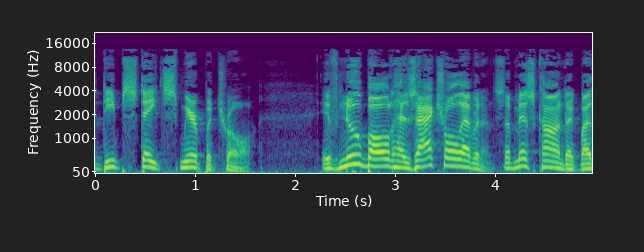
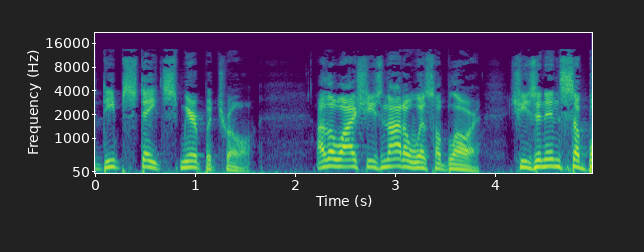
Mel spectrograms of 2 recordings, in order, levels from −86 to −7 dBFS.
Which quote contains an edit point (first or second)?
second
